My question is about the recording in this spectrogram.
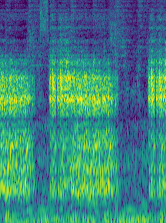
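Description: Laser tag assault rifle's built-in speaker playing its simulated gunfire sound as it is fired, in three bursts of about a second each with short gaps between.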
